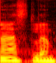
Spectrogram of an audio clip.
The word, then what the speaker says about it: Aztlán: lo mismo pasa con aslan que sería la pronunciación más más cercana con aslan para los mexicas para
